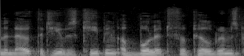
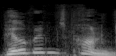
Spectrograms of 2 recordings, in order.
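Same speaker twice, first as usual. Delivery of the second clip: startled; 14 semitones higher, slower than usual. Acted. Startled by the note's place name.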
